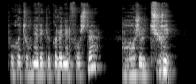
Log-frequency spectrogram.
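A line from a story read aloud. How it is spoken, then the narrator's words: Murmur. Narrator (French): murmura le négociant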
